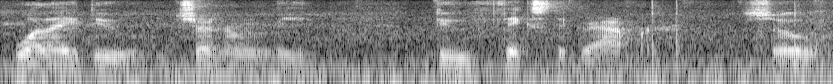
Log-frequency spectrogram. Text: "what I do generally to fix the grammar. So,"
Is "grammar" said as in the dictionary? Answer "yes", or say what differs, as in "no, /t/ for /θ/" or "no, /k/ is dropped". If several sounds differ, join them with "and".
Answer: yes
